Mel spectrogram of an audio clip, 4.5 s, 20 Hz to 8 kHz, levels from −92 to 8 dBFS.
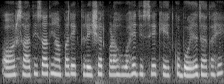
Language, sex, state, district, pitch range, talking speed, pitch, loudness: Hindi, female, Punjab, Fazilka, 250-275 Hz, 225 wpm, 260 Hz, -16 LUFS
